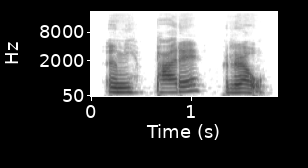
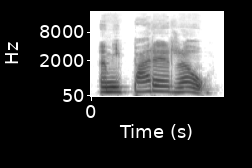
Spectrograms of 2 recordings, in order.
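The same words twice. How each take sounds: First: "Îmi pare rău" split word by word; three separate words. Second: Said in the usual way. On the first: Shown as a demonstration. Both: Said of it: "Three words".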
